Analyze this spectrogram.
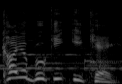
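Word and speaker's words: Kayabuki Ikkei: It's pronounced Kayabuki Ike.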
